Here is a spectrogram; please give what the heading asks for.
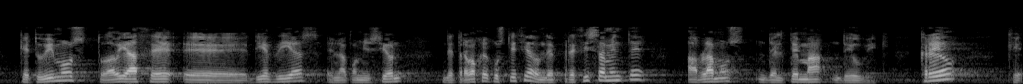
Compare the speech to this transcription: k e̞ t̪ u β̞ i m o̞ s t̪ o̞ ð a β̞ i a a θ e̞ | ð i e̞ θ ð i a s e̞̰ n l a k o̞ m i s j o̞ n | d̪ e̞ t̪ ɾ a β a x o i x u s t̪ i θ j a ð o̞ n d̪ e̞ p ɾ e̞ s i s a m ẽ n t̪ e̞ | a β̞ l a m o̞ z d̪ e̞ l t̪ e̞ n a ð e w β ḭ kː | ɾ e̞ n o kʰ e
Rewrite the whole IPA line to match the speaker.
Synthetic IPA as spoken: k e̞ t̪ u β̞ i m o̞ s t̪ o̞ ð a β̞ i a a θ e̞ | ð j e̞ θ ð i a s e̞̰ n l a k o̞ m i s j o̞ n | d̪ e̞ t̪ ɾ a β a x o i x u s t̪ i θ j a ð o̞ n d̪ e̞ p ɾ e̞ θ i s a m ẽ n t̪ e̞ | a β̞ l a m o̞ z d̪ e̞ l t̪ e̞ m a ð e u β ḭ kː | ɾ e̞ o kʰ e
